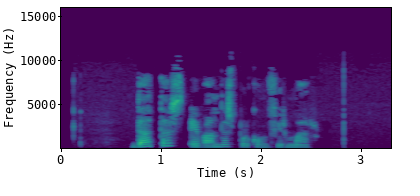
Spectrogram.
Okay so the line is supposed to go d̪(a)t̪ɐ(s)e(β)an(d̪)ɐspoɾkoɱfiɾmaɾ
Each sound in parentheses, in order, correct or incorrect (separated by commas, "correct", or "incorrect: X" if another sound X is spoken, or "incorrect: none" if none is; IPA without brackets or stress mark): correct, correct, correct, correct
